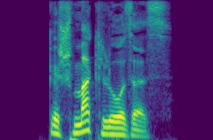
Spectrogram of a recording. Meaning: strong/mixed nominative/accusative neuter singular of geschmacklos
- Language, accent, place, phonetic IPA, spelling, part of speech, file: German, Germany, Berlin, [ɡəˈʃmakloːzəs], geschmackloses, adjective, De-geschmackloses.ogg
